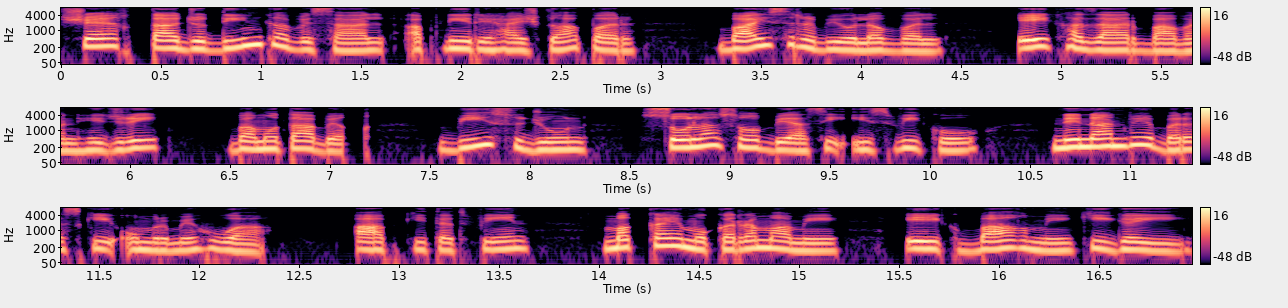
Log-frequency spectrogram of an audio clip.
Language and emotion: Urdu, neutral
